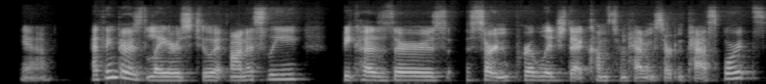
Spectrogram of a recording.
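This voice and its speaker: On a very clean recording with a silent background, a normal speaking voice talks at a moderate pace. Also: woman, fairly low pitch for a woman, ordinary pitch variation. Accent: American. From United States. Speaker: community organization co-founder. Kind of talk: casual interview.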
